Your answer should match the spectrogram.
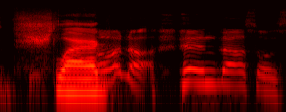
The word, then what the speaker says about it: Schlag: Schlag rhymes with a hag.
